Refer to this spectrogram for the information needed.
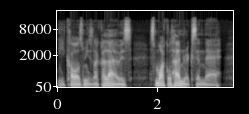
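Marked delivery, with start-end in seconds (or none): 0.9-3.3 put-on heavy British accent. Retelling a manager's phone call, imitating his heavy british accent. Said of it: "He's this heavy British accented man".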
